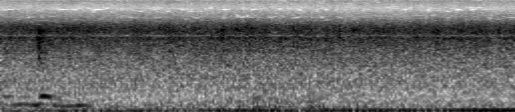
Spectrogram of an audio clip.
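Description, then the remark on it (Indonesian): Steady, dense hiss of heavy rain pouring continuously, a loud wash of noise with no pauses, with a brief faint vocal sound right at the start. “ininya nih hujan besar banget kan”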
